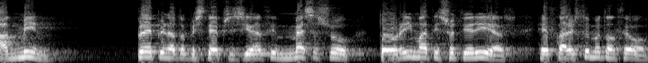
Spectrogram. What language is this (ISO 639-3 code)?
ell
